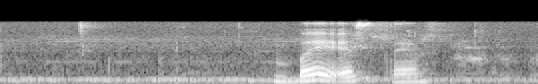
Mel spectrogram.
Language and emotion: Russian, neutral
